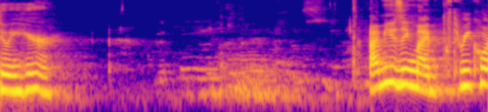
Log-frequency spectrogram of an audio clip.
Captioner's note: audience murmuring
